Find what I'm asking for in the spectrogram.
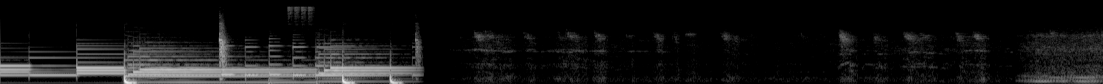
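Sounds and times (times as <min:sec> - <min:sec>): faint small birds chirping: 0:04.5 - 0:11.0.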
